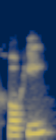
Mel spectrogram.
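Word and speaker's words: コーヒー: It's pronounced kohi. Kohi in Japanese.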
